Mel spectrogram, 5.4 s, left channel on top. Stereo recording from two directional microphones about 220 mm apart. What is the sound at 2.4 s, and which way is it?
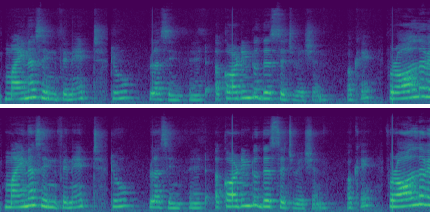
A woman's voice, 45° right (ahead or behind).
